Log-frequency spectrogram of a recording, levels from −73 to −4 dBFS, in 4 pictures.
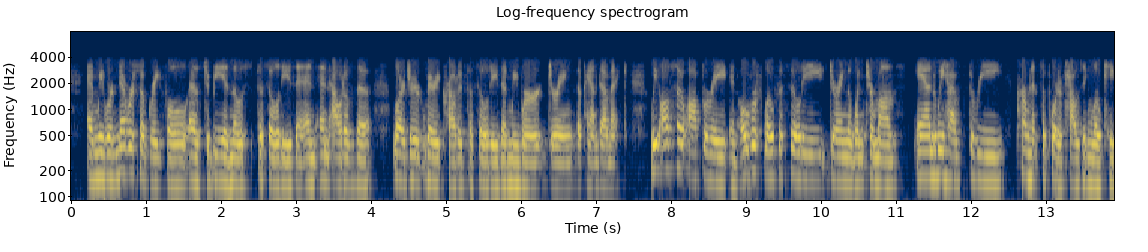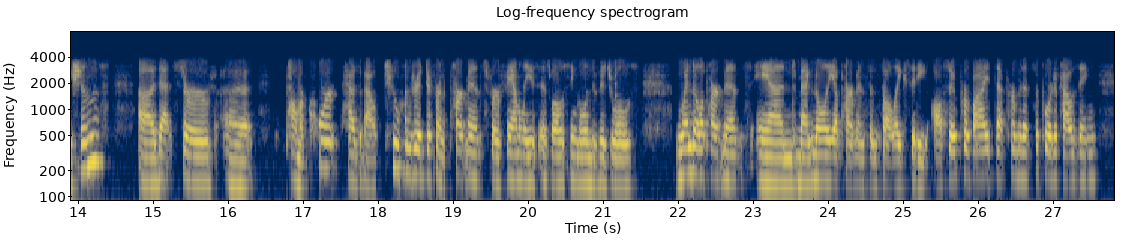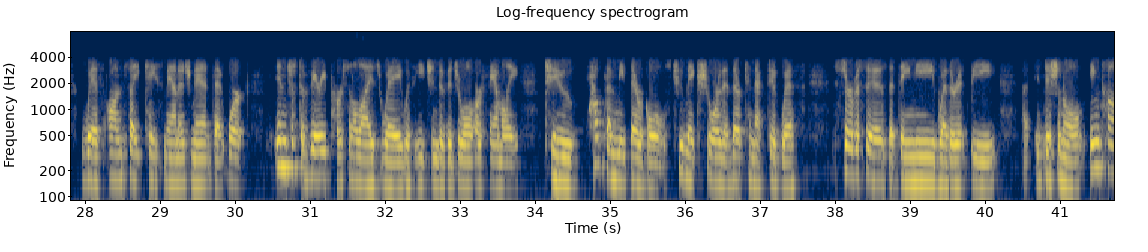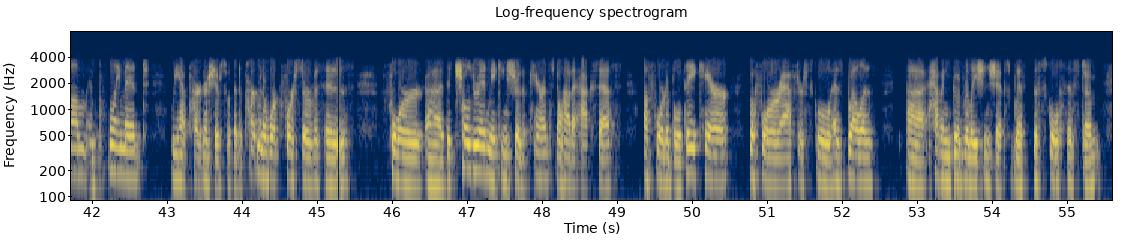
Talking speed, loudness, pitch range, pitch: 170 wpm, -19 LUFS, 140-170 Hz, 145 Hz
